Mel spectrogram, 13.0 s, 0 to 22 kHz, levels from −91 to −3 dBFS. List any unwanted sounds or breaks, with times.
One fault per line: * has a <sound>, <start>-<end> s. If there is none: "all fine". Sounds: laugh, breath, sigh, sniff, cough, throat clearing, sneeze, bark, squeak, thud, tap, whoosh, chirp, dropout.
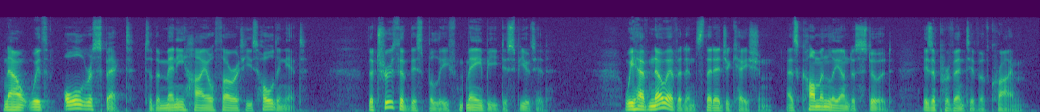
* has a dropout, 5.8-5.8 s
